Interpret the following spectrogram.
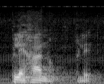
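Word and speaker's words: Plejánov: Plejano, así se pronuncia, que es el papel del individuo en la historia.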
